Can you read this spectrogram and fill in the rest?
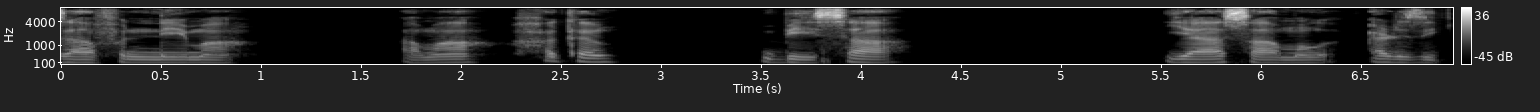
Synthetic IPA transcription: zaː˦ɸɪ˦nːeː˦maː˦ | ʔa˨mːaː˦ha˦kɐ˨n | beː˨sa˦˨ | jaː˦saː˨mu˦ʔa˦ɽzɪ˨kʲʼi˦

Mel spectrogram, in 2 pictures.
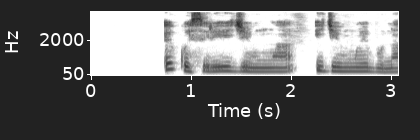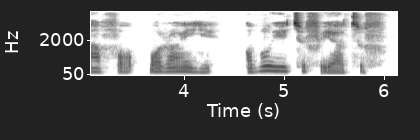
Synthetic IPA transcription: e˦kʷe˨sḭ˨ɾi˦d͡ʒi˨˦a˦ | i˦d͡ʒi˨ŋ̩˦ŋʷe˦bu˨na˦fɔ̰˦˨k͡pɔ˦ɾɔ˦i˦ɦe˦ | ɔ˨bʊ˦ɣɪ˦tu˦fṵ˨ja̰˦˨tu˦fu̥˨

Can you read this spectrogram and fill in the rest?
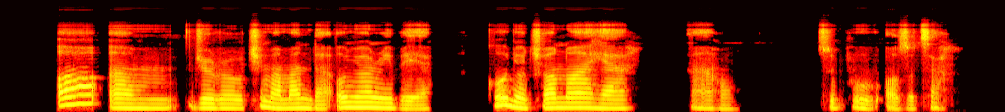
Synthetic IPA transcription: ɔ˦˨m̩˨d͡ʒʊ˨ɾʊ˨t͡ʃɪ˦ma˨ma˦n̩˦da˨ʔo˦ɲ˦ɔ˦ɾi˦be˨ja˦ | kʰo˦ɲo˨t͡ʃɔ˦nʊ˦a˦ɦja˦ | a˦ɦʊ˨ | tu˦pʰu˦ɔ̰˨zʊ˦ta˦

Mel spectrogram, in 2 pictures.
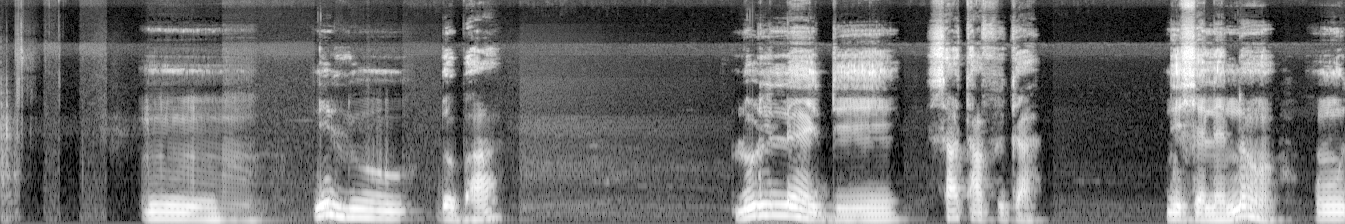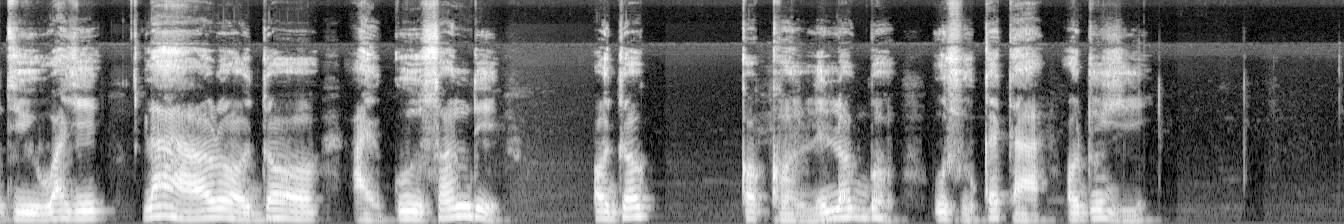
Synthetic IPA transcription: nĩ˦lu˦˧ | d͡ʒɔ˨ba˨˦ | lo˦ɾi˦lɛ˦˨i˨de˨˦ | sa˦˨˦ta˧fɾi˧ka˨ | nĩ˧˨ʃɛ˨lɛ˨nãː˦˨ | o˧ũ˧ti˧wa˦d͡ʒe˦ | la˦˨˦ɾɔ˦ɔ˧d͡ʒɔ˦˧ | a˨i˨ku˨˦sã˦n̩˦de˦˨ | ɔ˧d͡ʒɔ˦ | kɔ˧kʰã˨le˨˦lɔ˦ɡ͡bã˦˨ | o˧ʃu˨kɛ˦ta˧ɔ˧dũ˦jiː˨˦

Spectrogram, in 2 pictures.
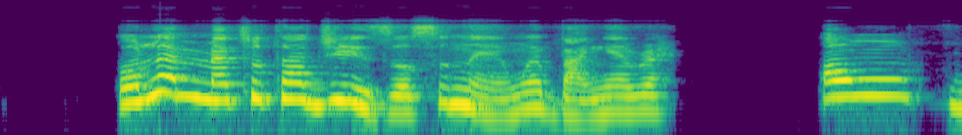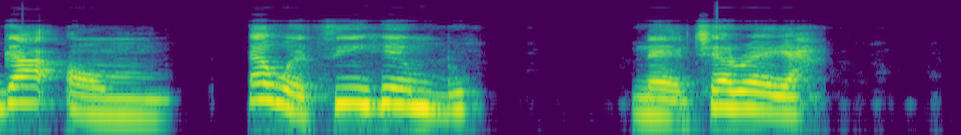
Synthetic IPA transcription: o˨le˦m̩˦me˦tʊ˦ta˦d͡ʒi˦˨zɔ˨sne˨e˨ŋʷe˦ba˨ɲe˦ɾe˦ | ɔ˦ŋʷʊ˦ɡa˦ɔ˨m̩˨ | e˦we˨ti˦ɦe˦ŋ͡m̩˦ɡ͡bu˦ | ne˨t͡ʃe˦ɾe˦ja˦

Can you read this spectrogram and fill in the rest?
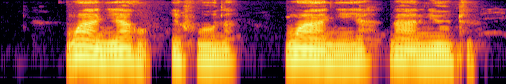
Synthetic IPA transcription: ŋʷaː˦˨ɲɪ˨a˦ɦʊ˨ | e˦fu˨o˦la˦ | ŋʷaː˦˨ɲɪ˨ja˦na˦a˨nɪ˦o˦tʰu˨

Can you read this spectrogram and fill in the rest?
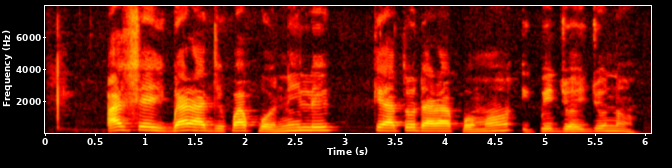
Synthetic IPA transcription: a˧ʃe˧i˨ɡ͡ba˨˦ɾa˧di˨k͡pa˧k͡pɔ˨nĩ˨˦le˦ | ki˦a˧to˦da˧ɾa˧k͡pɔ˨mɔ̃˨˦i˨k͡pe˨˦d͡ʒɔ˧i˧d͡ʒo˦nãː˦˨

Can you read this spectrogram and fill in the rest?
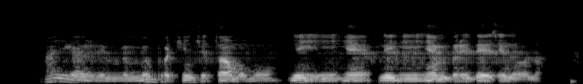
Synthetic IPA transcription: ma˦ɲɪ˦ɡa˨ɾɪ˨ɾɪ˨m̩˨me˨m̩˨me˦bɔ˨t͡ʃɪ˦n̩˦t͡ʃe˨tɔ˦˨mʊ˨mʊ˦n˦ɦni˦ɦi˨i˦ɦe˦m̩˨be˨ɾe˨de˦˨zi˦nʊ˦lɔ˨

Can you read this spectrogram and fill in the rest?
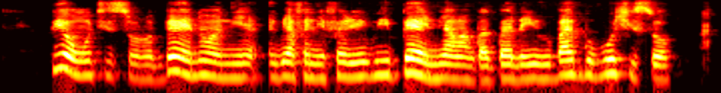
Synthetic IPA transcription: b̥i˦o˦˨ũ˧ti˧sɔ̃˨ɾ̃ã˨bɛː˦˨nãː˦˨nĩ˧e˨ɡ͡bi˧˦a˧fɛ˧nĩ˧˨fɛ˧ɾe˧wi˦bɛː˦˨nĩ˧˦a˨w̃ã˧˨ɡ͡ba˨ɡ͡ba˧˨lɛ˨ji˧˦˧u˧˦ba˦ɡ͡bo˧bo˦ʃi˦˨sɔ˧

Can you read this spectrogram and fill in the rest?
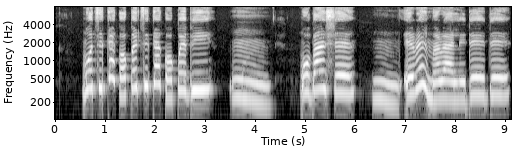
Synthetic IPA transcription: mo˧ti˧kɛ˦˨kɔ˨˦k͡pe˦ti˦kɛ˦˨kɔ˨˦k͡pe˦bi˦˨ | mo˧ba˦n̩˦ʃe˧˨ | e˨ɾe˦i˦˨mã˨˦ɾa˧˨le˨de˦de˦

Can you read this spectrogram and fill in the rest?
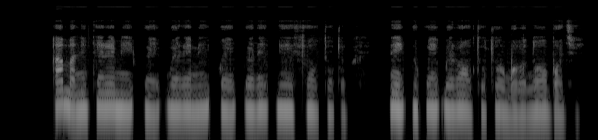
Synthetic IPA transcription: a˦ma˨nɪ˦te˦ɾe˦mi˦k͡pʷe˨k͡pe˨ɾe˦mi˦k͡pʷe˨k͡pe˦ɾe˦ne˦˨sʊ˦˨tʊ˦tʊ˨ | ne˨k͡pe˨kʷe˦k͡pe˦ɾe˦ɔ˦˨tʊ˦tʊ˦˨ɡ͡bʊ˨ɾʊ˨nʊ˦bɔ˨d͡ʒɪ˨

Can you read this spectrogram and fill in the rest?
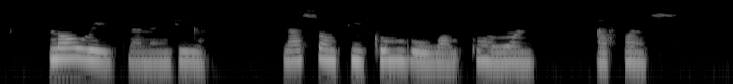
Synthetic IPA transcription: nɔ˦we˦˨na˨na˨i˨d͡ʒi˦ɾi˨a˨ | na˨˦sɔ˦m̩˨pi˦˨ko˦m̩˦bʊ˨wa˨ʊ˦mʊ˨ŋʷɔ˦n̩˨ | a˨fɾã˦˨n˨s

